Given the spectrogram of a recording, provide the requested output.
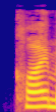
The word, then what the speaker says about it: climb: have the silent B it's often silent when it comes after M at the end of a word examples include comb thumb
